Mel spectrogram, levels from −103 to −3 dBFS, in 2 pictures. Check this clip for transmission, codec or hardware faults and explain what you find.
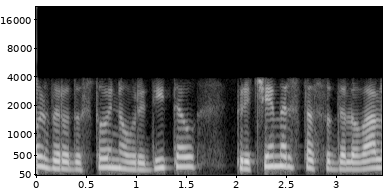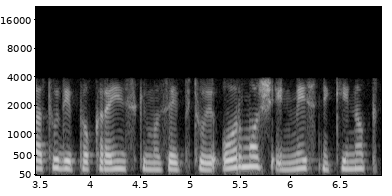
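No faults found: the speech sits within a narrowband mobile-codec channel of roughly 150 Hz to 3.7 kHz with nothing above 3.8 kHz, consistent with AMR-NB at 12.2 kbps, and nothing in it points to a transmission, codec or hardware problem.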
